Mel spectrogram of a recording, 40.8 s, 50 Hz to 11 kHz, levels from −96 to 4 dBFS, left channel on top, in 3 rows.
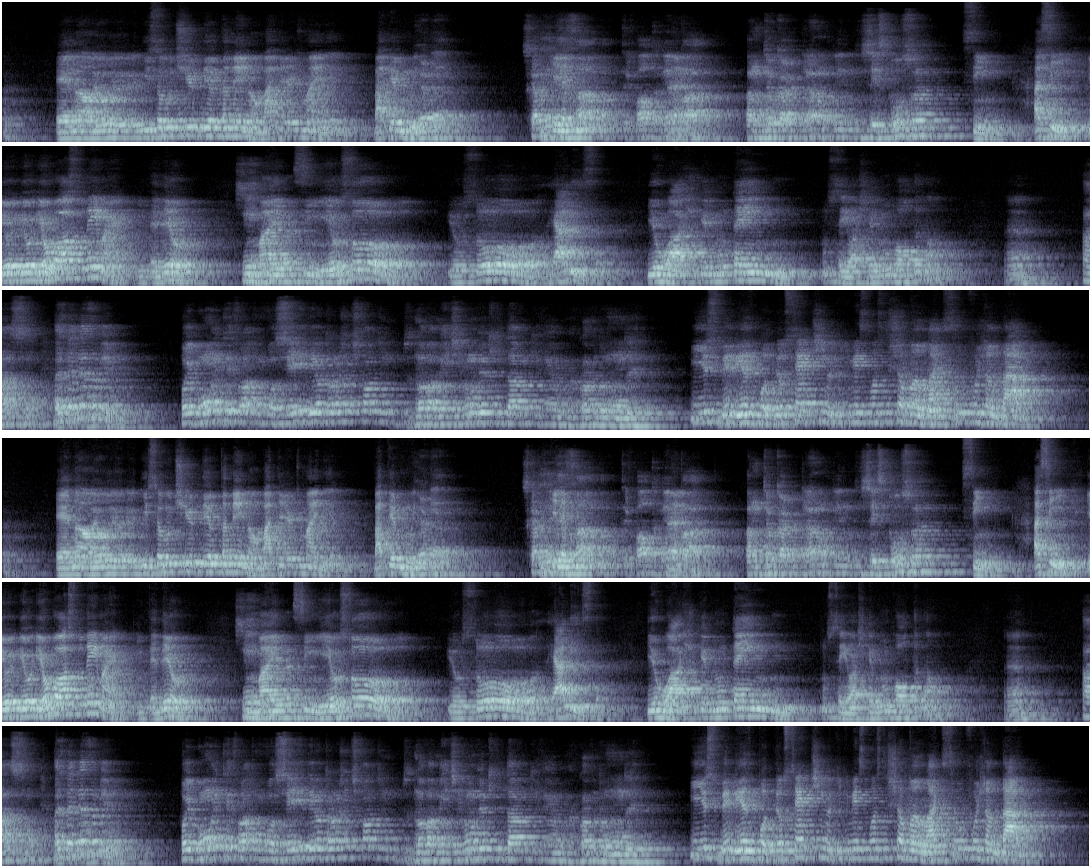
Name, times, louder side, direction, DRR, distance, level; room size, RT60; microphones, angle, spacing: voice 1, 0.7-4.2 4.6-5.5 6.9-7.2 8.3-8.6 12.1-12.4 12.9-15.9 16.6-18.7 19.2-21.1 21.7-23.5 23.8-25.3 26.1-26.4 27.4-27.6 28.2-28.6 35.8-40.0, right 1 dB, 75° right, 1 dB, 1.2 m, -23 dB
voice 2, 5.2-5.5 6.5-7.4 7.7-8.7 9.3-11.6 16.5-16.9 27.1-27.6 27.8-28.7 29.4-35.2, equal, 25° right, -5 dB, 1.3 m, -27 dB
8.2 x 4.2 x 3.7 m, 1.3 s
head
